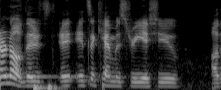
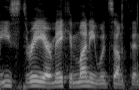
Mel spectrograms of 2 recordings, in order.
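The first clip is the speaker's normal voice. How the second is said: ordinary talk, nothing marked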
